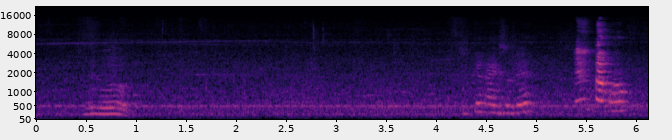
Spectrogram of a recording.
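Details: Pet African grey parrot indoors, saying "chicken rice" while playing with a cup: a short low voiced sound, then a pause, then speech-like harmonic syllables and a sharp, bright final burst, over a faint steady hum.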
